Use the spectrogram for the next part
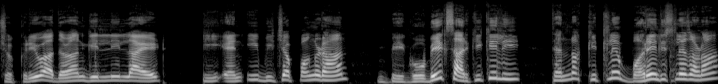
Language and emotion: Goan Konkani, happy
